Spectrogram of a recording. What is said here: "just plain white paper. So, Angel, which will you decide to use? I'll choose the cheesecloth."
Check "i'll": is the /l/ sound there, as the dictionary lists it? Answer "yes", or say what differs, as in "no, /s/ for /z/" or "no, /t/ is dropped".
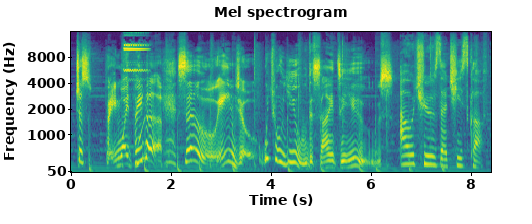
no, /w/ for /l/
